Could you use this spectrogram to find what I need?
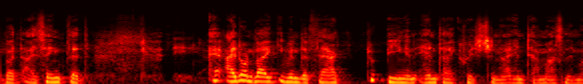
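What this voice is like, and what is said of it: Heavy non-native accent. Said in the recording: “sorry for my heavy accent,”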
